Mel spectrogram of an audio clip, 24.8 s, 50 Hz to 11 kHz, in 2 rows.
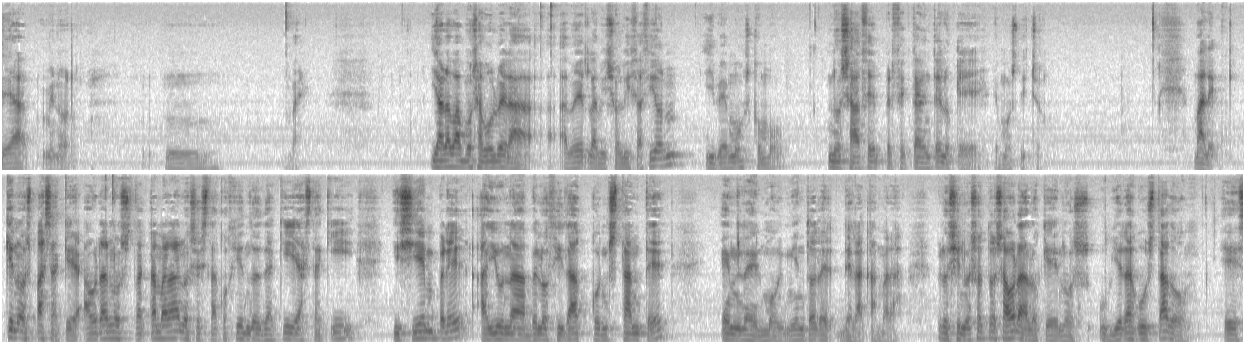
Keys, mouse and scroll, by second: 5.3 click, 6.4 space, 13.4 click, 20.9-23.4 middle drag.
